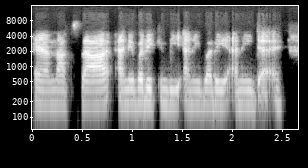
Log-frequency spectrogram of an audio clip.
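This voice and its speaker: At a moderate pace, a plain, everyday voice speaks with an American accent. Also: woman. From Chicago and Colorado, US. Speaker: college ice hockey player. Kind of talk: casual interview.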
